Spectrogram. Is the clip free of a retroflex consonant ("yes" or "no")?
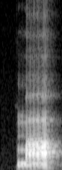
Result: yes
